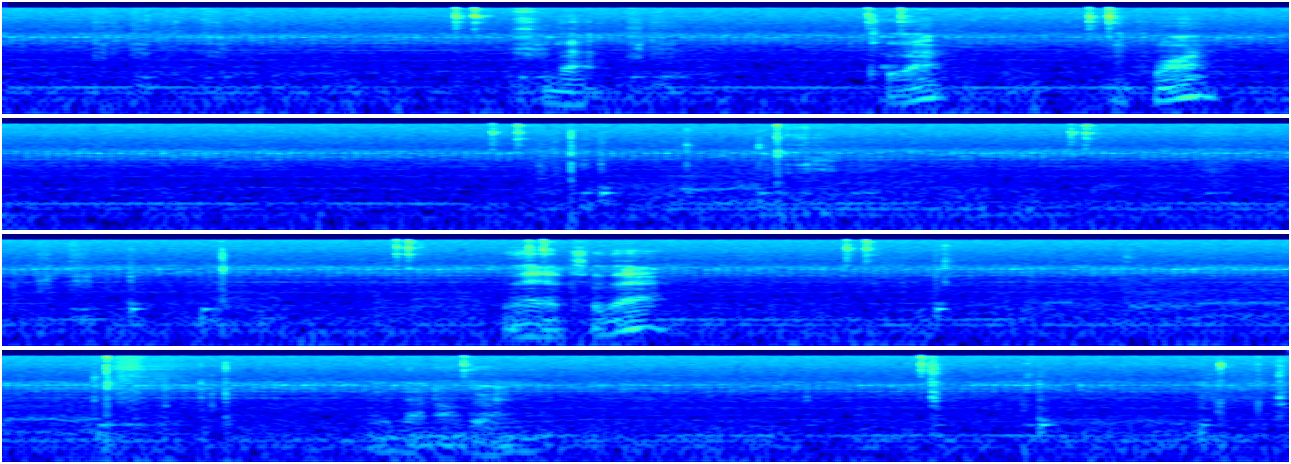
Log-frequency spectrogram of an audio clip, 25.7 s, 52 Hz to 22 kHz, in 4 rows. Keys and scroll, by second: 20.3 Escape.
